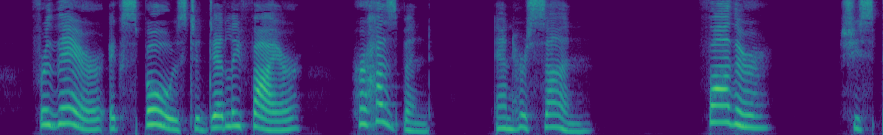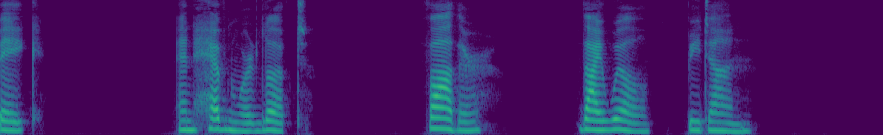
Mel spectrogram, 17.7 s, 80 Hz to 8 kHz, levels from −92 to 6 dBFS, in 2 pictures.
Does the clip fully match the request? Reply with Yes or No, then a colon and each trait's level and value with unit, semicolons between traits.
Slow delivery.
Yes: slow, 75 wpm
